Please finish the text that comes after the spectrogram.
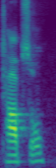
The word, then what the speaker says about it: Topsail: but i'm from north carolina so um we pronounced it topsail don't ask me why i think it's just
